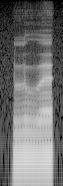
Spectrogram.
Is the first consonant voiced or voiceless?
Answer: voiced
